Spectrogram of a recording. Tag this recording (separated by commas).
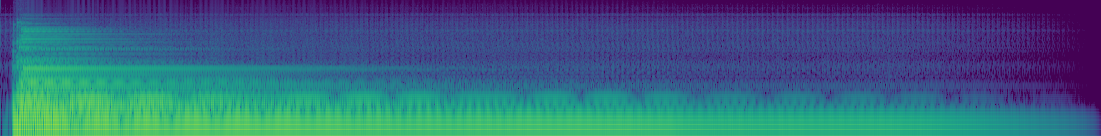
Strum, Plucked string instrument, Musical instrument, Guitar, Electric guitar, Music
